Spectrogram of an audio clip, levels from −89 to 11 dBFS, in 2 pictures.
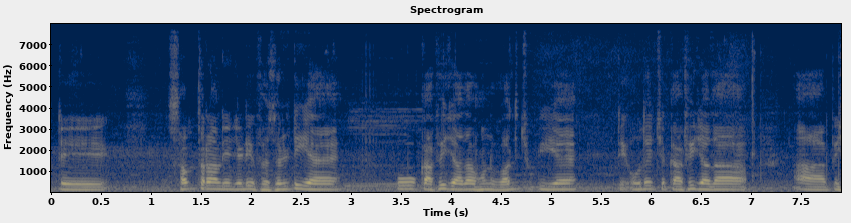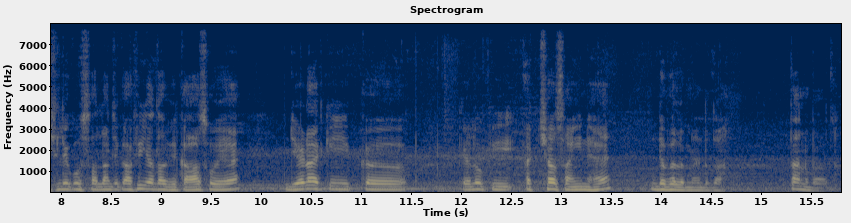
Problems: none marked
